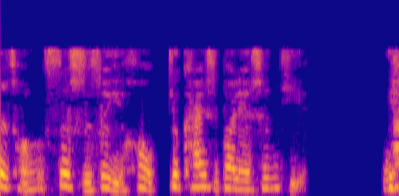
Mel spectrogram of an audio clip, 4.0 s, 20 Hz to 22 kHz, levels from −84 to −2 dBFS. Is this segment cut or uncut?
cut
